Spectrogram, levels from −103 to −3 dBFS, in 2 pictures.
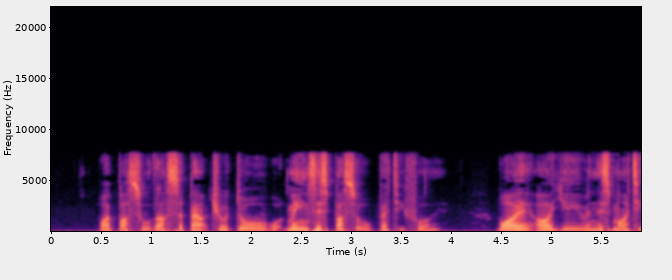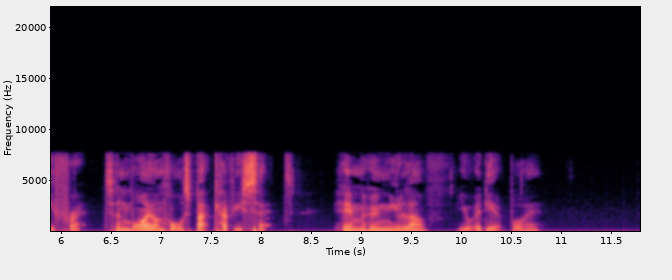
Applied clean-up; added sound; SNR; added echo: none; none; none; none.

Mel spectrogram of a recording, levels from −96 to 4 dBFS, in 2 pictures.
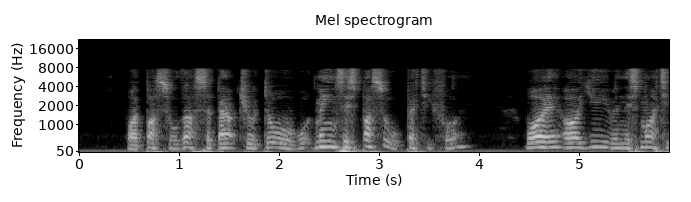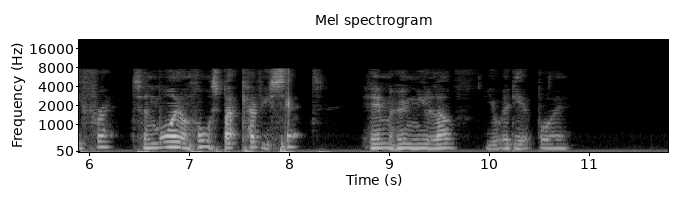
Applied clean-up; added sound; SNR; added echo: neural separator model SepFormer DNS4.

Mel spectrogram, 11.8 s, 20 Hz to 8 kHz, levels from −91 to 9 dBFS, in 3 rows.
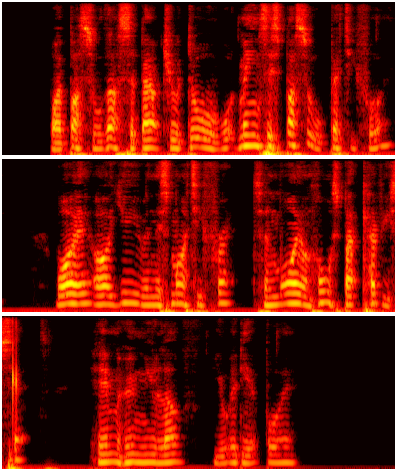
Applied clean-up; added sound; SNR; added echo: neural mask model DeepFilterNet 3.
